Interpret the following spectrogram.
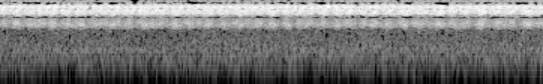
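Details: In a French Provence summer, cicadas keep up a steady, piercing electric-like buzz with irregular quick pulses, level and unbroken across the whole stretch.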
